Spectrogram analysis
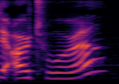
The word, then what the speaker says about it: Artoirel: To aid Artoirel? Is it? How do you say that? Yeah, it'd be like Artois, and then like an L, so like Artois.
